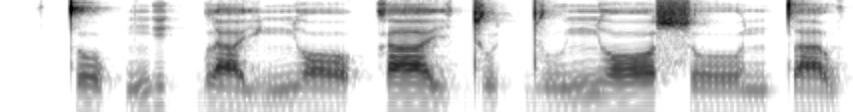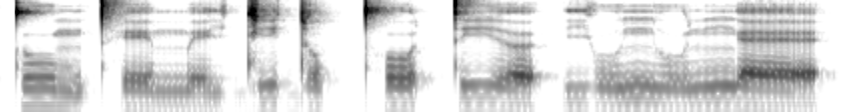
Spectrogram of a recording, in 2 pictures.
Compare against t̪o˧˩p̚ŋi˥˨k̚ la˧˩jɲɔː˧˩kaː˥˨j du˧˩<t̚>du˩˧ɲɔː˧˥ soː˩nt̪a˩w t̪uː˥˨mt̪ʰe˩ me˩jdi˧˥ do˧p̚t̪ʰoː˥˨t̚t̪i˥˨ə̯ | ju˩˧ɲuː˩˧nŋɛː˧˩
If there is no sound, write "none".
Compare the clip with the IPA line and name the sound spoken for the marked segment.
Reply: t̚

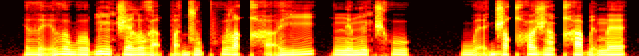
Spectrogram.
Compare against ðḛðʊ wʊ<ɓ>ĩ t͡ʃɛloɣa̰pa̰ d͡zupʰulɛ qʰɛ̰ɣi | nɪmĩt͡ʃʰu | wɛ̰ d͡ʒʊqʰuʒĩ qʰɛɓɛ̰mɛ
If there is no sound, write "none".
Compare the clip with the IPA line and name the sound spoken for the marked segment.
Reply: ɓ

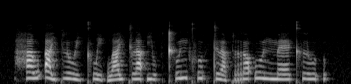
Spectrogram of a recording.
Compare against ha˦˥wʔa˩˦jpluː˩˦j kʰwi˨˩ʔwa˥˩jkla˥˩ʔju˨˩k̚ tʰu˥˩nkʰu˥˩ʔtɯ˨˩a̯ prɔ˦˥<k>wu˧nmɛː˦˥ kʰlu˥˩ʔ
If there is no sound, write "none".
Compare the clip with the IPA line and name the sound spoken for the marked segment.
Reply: ʔ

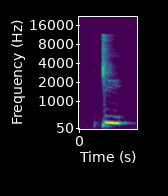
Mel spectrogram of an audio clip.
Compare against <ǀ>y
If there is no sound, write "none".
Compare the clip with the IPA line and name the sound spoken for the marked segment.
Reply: ǀ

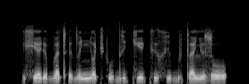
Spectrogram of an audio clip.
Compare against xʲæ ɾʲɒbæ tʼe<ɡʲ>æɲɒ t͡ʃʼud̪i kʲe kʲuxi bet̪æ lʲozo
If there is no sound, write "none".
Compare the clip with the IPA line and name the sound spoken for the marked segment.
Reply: d̪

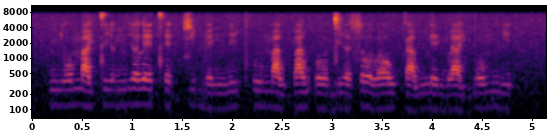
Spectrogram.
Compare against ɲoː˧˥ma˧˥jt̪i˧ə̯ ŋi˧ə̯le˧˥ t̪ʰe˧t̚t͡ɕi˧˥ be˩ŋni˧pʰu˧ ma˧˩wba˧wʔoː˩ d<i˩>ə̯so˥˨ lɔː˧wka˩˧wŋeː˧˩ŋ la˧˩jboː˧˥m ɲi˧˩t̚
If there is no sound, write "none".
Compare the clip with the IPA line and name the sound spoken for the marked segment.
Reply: i˧˩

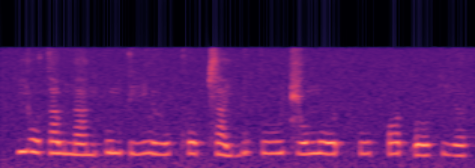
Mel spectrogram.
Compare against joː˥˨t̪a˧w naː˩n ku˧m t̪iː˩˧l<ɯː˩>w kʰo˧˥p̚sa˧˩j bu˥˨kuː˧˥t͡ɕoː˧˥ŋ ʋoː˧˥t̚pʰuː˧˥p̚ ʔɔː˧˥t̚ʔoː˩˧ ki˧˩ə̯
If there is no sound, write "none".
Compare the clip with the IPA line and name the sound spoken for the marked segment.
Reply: ɯː˩˧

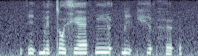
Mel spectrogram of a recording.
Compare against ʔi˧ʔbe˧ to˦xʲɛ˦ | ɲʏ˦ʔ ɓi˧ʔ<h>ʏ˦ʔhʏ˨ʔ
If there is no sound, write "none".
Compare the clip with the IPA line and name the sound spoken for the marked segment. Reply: ç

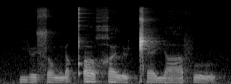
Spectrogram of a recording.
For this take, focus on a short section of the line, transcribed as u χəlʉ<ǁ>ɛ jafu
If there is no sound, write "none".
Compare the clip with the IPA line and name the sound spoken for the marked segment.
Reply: ǁ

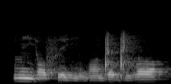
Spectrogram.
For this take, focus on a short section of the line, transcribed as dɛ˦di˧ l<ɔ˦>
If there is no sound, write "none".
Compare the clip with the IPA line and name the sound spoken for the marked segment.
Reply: ɔ˦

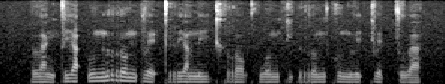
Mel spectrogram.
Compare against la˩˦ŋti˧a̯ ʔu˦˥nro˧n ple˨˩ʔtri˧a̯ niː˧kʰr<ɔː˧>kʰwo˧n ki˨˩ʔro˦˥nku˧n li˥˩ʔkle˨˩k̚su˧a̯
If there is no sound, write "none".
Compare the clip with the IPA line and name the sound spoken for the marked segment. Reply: ɔː˨˩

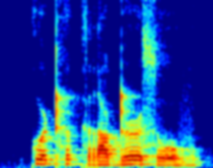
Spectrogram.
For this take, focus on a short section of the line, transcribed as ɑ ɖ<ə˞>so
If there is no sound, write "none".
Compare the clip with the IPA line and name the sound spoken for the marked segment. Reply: ə˞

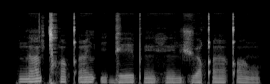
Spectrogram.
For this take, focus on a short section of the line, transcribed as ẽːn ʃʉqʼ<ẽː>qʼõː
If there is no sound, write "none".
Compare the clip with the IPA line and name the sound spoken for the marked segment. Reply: ẽː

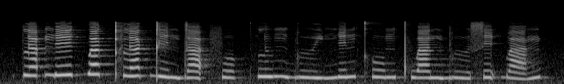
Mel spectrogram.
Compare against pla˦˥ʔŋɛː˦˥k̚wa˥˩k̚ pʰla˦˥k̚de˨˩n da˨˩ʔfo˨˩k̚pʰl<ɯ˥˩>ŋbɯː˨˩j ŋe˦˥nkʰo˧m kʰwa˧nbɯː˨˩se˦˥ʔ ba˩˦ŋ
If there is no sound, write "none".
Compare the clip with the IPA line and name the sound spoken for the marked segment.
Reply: ɯ˥˩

